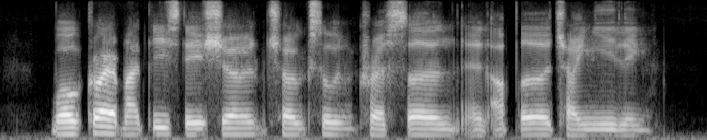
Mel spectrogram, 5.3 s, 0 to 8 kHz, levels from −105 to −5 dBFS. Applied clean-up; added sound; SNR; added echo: neural diffusion model UNIVERSE++.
